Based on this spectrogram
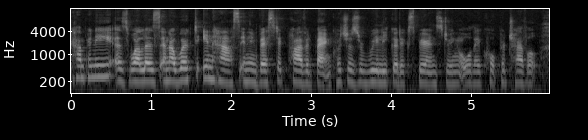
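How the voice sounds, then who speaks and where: A woman with a South African accent and ordinary pitch variation. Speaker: travel agent. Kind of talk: business presentation. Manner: fast.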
